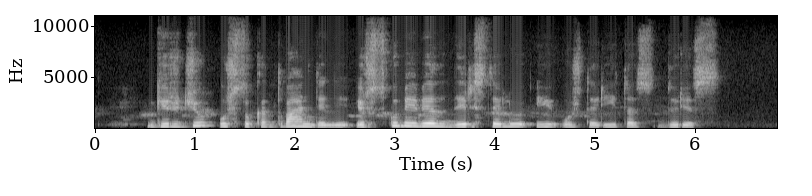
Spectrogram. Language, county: Lithuanian, Kaunas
